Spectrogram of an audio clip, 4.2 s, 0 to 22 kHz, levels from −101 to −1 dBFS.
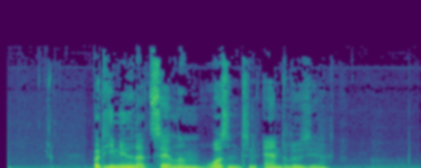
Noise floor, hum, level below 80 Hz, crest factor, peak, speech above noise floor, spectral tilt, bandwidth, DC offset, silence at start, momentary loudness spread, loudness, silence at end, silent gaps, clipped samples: -47 dBFS; none; -36 dBFS; 22 dB; -2 dBFS; 26 dB; -5.5 dB/octave; 16 kHz; under 0.1%; 0.1 s; 7 LU; -22 LUFS; 0.1 s; none; under 0.1%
